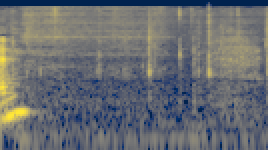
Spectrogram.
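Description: A few faint, light clicks a little past the middle, from a plastic ink pad case being handled.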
